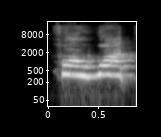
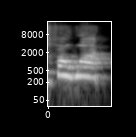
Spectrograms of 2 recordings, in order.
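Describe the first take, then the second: First: Higher, louder demand; louder repeat. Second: Said in the usual way. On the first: Real, not acted. Ranting to viewers against Patois, louder repeat. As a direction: push the question back at them harder. Rhetorical question repeated, heated.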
